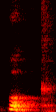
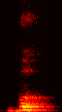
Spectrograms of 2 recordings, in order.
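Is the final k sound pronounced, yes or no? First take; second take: yes; no. First: The final k sound is clearly pronounced. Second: The final k sound is left off. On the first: The speaker calls it right. "the final consonant is k" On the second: The speaker calls it wrong. "If I don't pronounce this k, then this word would sound something like book. And native speakers would have trouble understanding that"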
